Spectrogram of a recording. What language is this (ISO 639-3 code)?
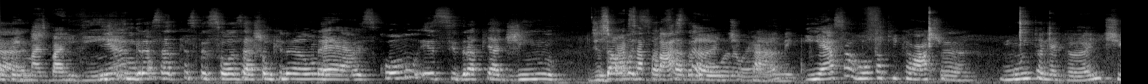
por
